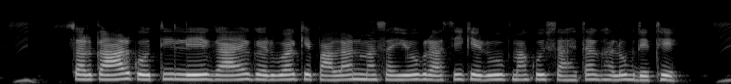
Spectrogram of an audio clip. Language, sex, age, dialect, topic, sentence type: Chhattisgarhi, female, 18-24, Eastern, agriculture, statement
